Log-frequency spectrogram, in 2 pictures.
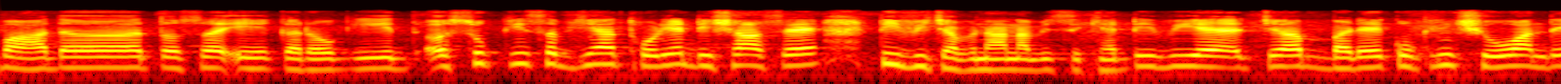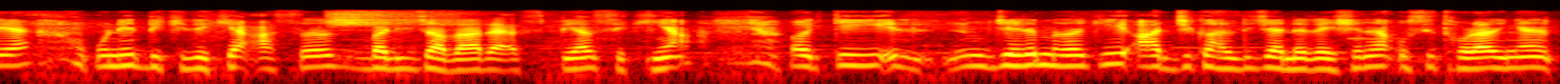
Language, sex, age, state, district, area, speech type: Dogri, female, 45-60, Jammu and Kashmir, Reasi, urban, spontaneous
